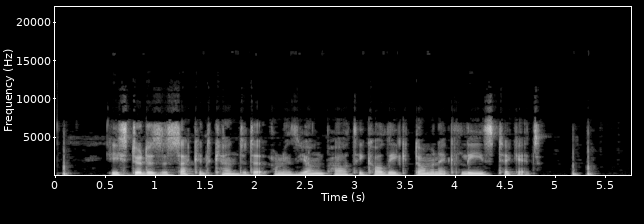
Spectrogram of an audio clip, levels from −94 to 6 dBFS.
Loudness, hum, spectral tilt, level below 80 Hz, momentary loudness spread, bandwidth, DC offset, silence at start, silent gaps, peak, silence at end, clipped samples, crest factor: -21 LUFS; none; -4.5 dB/octave; -52 dBFS; 18 LU; 7.8 kHz; under 0.1%; 0.1 s; none; -2 dBFS; 0.35 s; under 0.1%; 20 dB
